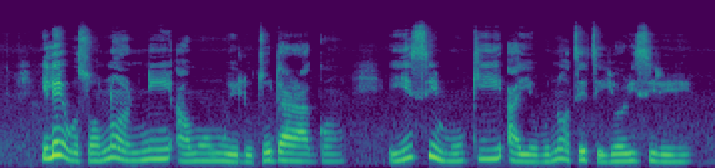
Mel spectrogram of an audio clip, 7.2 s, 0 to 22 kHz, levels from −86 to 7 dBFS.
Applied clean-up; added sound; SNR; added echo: none; none; none; none.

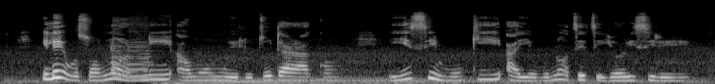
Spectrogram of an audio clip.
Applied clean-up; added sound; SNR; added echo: none; Bus / Vehicle horn, car horn, honking; 12 dB; none.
